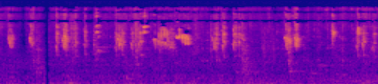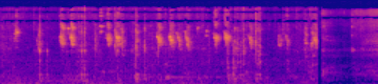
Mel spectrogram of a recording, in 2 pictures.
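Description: Small cage birds chirping: many short, scattered high calls over a faint low hum. It breaks off abruptly just before the end.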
